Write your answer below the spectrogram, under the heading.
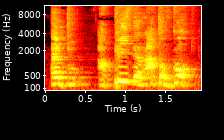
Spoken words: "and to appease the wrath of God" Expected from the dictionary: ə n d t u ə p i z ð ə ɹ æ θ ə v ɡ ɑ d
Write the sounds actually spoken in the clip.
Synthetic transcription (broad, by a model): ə n t u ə p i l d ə ɹ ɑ t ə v ɡ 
